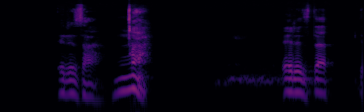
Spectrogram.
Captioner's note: kiss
